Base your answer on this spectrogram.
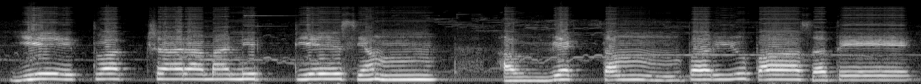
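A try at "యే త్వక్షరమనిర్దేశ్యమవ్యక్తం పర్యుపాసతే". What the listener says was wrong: జై శ్రీకృష్ణమ్మ, చాలా బాగా పాడారు.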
